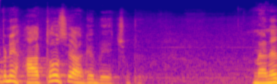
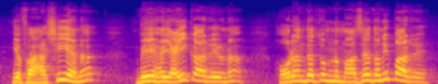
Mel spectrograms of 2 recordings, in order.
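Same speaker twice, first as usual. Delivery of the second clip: normal talking voice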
